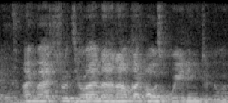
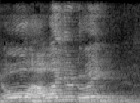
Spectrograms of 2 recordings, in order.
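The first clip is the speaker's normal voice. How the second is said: put-on Indian accent; 6 semitones higher, 5 dB louder, slower than usual. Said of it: "speaking in an Indian accent".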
